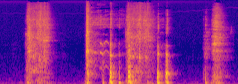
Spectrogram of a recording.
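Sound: dog sneezing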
